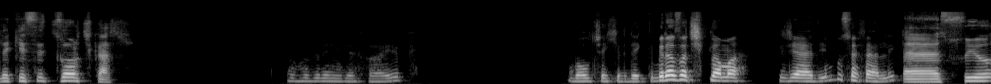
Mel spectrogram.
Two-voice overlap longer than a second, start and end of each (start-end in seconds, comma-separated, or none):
none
